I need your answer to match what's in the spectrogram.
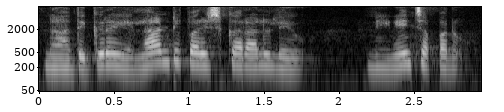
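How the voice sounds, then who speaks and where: A woman plays a cowardly fake holy man in a storybook audio drama, wailing and begging to be let go. The voice stays at her own middle pitch. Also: brisk, dark tone, close to an everyday voice. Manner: wailing, pleading.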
